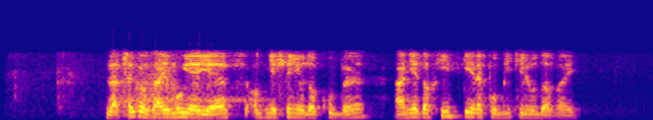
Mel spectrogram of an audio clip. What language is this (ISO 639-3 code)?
pol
